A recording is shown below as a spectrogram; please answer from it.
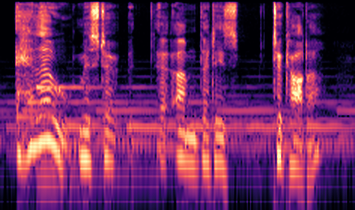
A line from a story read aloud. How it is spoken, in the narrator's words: Maud stammered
